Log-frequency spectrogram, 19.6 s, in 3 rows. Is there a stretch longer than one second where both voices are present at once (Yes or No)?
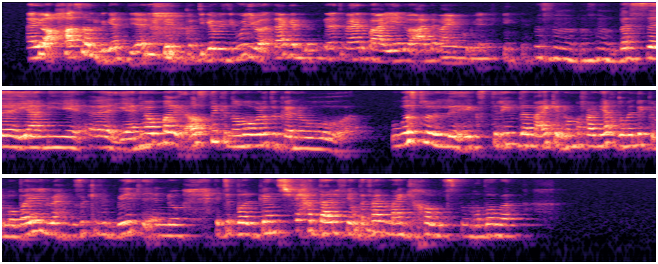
No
